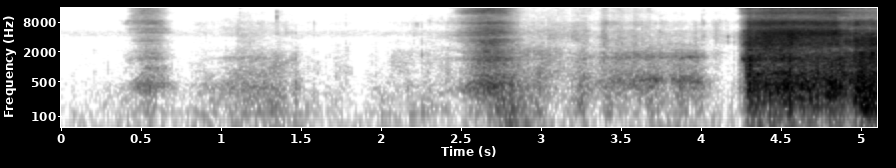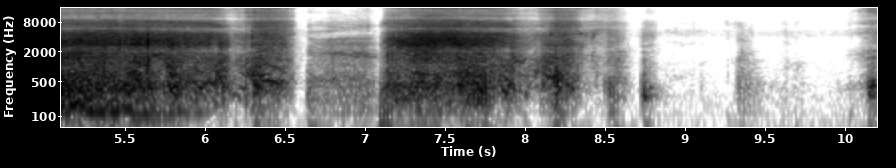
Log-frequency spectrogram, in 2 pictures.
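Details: Person with a head cold: sniffs, then loud, wet, explosive sneezes and a forceful nose blow; sneezing.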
